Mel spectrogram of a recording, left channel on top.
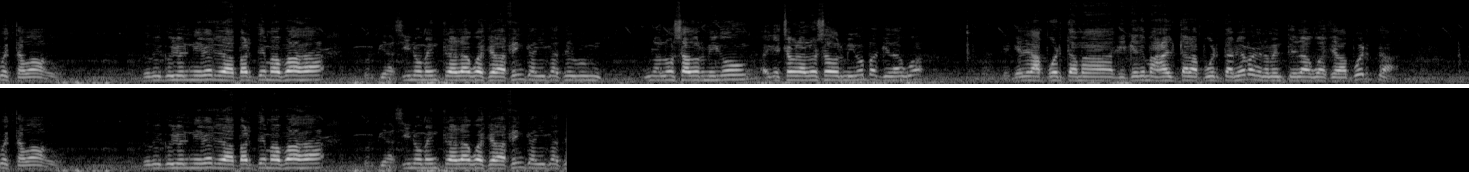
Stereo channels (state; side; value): drops out; right; at 5.7 s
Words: abajo. Entonces cojo el nivel de la parte más baja porque así no me entra el agua hacia la finca. Hay que hacer una losa de hormigón, hay que echar una losa de hormigón para que el agua, que quede la puerta más, que quede más alta la puerta mía para que no me entre el agua hacia la puerta.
